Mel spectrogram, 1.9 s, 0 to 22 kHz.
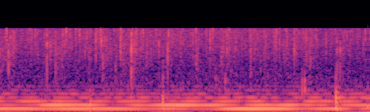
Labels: {"label": "biophony, midshipman", "recorder": "SoundTrap 500"}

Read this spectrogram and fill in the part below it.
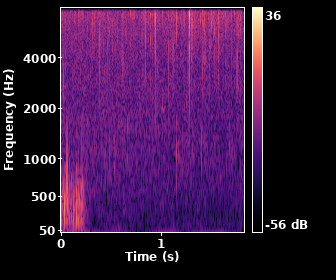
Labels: {"label": "biophony, growl", "recorder": "SoundTrap 500"}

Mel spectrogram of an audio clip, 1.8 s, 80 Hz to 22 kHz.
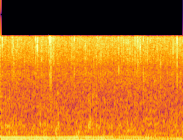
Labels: {"label": "biophony", "recorder": "SoundTrap 300"}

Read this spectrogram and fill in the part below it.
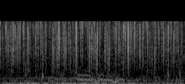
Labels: {"label": "biophony, cascading saw", "recorder": "SoundTrap 600 or HydroMoth"}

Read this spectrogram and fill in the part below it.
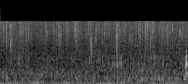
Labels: {"label": "biophony, damselfish", "recorder": "SoundTrap 500"}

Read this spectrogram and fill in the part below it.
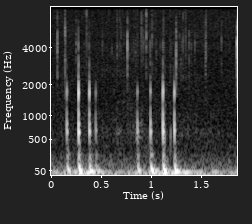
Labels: {"label": "biophony, knock", "recorder": "SoundTrap 300"}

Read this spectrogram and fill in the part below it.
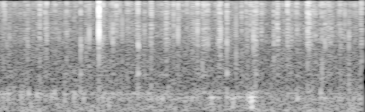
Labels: {"label": "ambient", "recorder": "HydroMoth"}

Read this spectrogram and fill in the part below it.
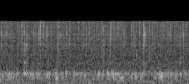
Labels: {"label": "ambient", "recorder": "HydroMoth"}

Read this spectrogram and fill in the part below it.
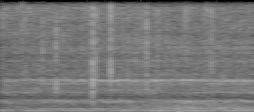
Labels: {"label": "anthrophony, boat engine", "recorder": "HydroMoth"}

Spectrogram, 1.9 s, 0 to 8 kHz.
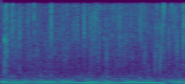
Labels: {"label": "biophony, midshipman", "recorder": "SoundTrap 500"}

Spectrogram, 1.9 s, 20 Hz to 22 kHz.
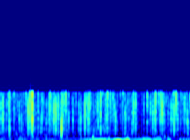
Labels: {"label": "biophony, cascading saw", "recorder": "SoundTrap 600 or HydroMoth"}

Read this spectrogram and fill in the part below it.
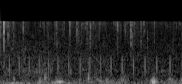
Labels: {"label": "biophony, rattle", "recorder": "SoundTrap 500"}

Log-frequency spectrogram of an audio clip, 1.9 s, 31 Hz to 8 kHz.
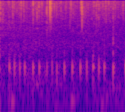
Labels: {"label": "biophony, pulse", "recorder": "SoundTrap 500"}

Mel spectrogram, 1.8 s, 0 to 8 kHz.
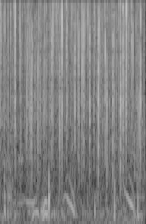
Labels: {"label": "biophony, cascading saw", "recorder": "SoundTrap 600 or HydroMoth"}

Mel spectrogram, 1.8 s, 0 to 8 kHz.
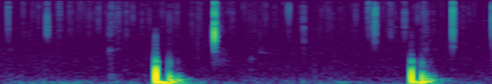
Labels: {"label": "biophony, double pulse", "recorder": "SoundTrap 300"}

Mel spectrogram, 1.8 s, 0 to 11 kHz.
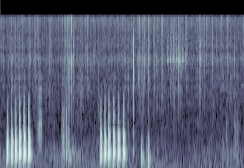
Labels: {"label": "biophony, damselfish", "recorder": "SoundTrap 600 or HydroMoth"}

